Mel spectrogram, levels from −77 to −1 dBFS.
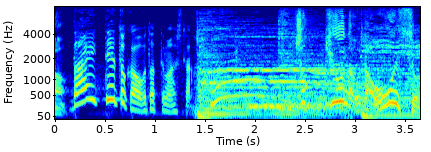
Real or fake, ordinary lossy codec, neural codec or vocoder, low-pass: real; none; none; none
